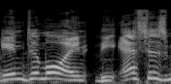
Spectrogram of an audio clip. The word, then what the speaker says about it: Des Moines: They got a good slogan in Des Moines. It's like where the S is silent, but the nightlife isn't, or something like that.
